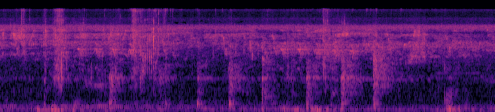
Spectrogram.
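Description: Footsteps and rustling among potted seedlings and dry fallen leaves: irregular soft knocks and clicks, with a few heavier low thumps.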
